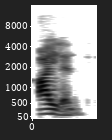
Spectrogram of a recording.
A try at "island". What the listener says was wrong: See, without the S, island, no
